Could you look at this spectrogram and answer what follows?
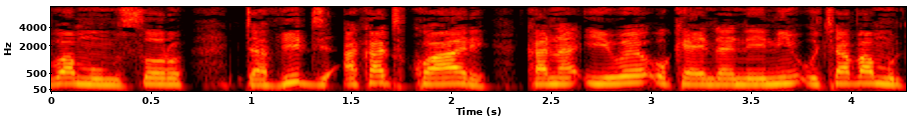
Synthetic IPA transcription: ʋamumuso̞ːɾodʱavʱidʱiʔakat̬i̥kwaːɾikanaʔiwe̞ukae̞ndane̞niut͡ʃaʋamu

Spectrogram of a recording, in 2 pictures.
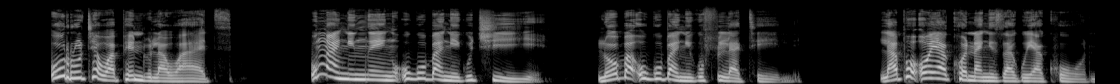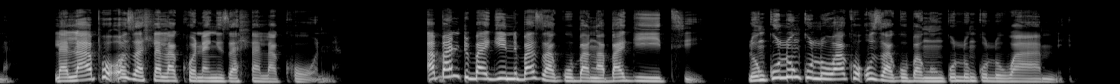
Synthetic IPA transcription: urutʰɛwapʰendʱulawaːtʰi̥ | uŋaŋiŋ͡ǀeŋiʔuɣuβaŋiɣut͡ʃʼiːjɛ̰ | lɔβaʔuɣuβaŋiɣufulatʰɛːlɛ̰ | lapʰɔʔɔjakʰɔnaŋizaɣujakʰɔːna | lalapʰɔʔɔzaɬalakʰɔnaŋizaɬalakʰɔ̰ːna | aβantʼuβaɣiniβazaɣuβaŋaβaɣiːtʰḭ | loŋkʼuluŋkʼuluwakʰɔʔuzaɣuβaŋuŋkʼuluŋkʼuluwaːmi

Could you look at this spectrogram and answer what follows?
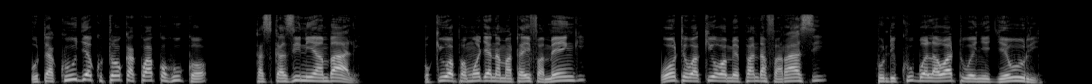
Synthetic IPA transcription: utakuʄakutɔkakwakɔɦukɔ | kaskazinijambalḭ | ukiwapamɔʄanamataifamɛŋɡi | wɔtɛwakiwawamɛpandafaɾasi | kundikuɓwalawatuwɛɲɛʄɛuɾḭ

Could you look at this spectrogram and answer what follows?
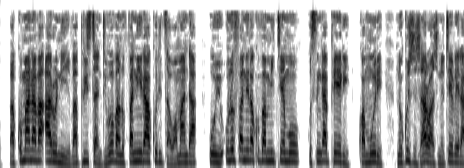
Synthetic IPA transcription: ʋako̞manaʋaʔːɾo̞niʋapristandiʋo̞ʋano̞faniɾakuɾid͡zaɦwamaːnda | ujuʔːno̞faniɾakuʋamitʰe̞mo̞ | usiŋɡape̞ɾikwamuːɾi | no̞k̬uʐiʐarwaʐino̞te̞ʋe̞ːɾa

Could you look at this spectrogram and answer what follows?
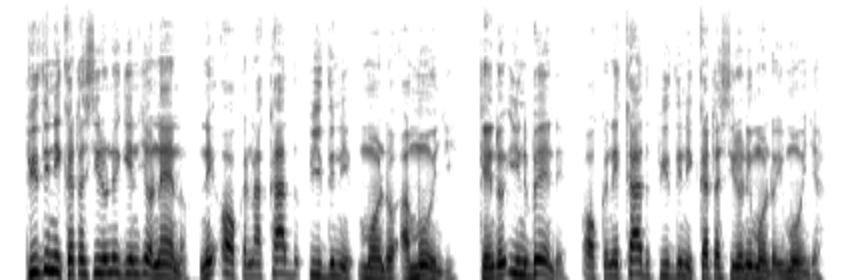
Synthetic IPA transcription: pid̪nikatasiɾonɪɡɪnd͡ʒɔnɛnɔ̰nɪʔɔknakad̪pid̪nɪmɔndɔʔamoɲd͡ʒi | kendoinbendeɔknɪkad̪pid̪nɪkatasiɾonɪmɔndɔimoɲd͡ʒa̰

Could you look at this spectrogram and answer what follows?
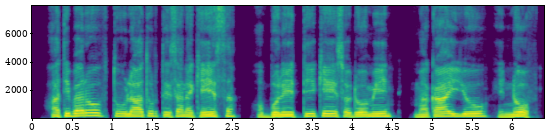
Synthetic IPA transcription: ʔɐt̪ɪbɐɾo̞ːft̪uːlaːt̪ʊɾt̪ʼɛs̬ɐnɐke̞ːsːɐ | ɔbːɔle̞ːt̪ːiːkeːsɔd̪oːmiːn | mɐkʼaːɪjːuːhɪnːo̞ːf

